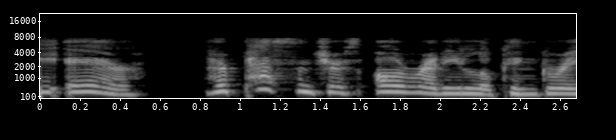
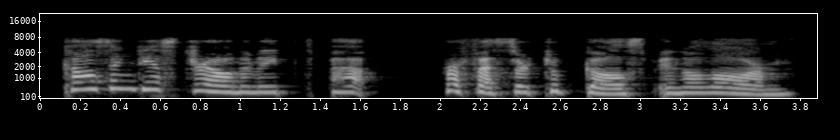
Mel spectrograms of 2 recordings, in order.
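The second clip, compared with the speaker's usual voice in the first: plain reading voice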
